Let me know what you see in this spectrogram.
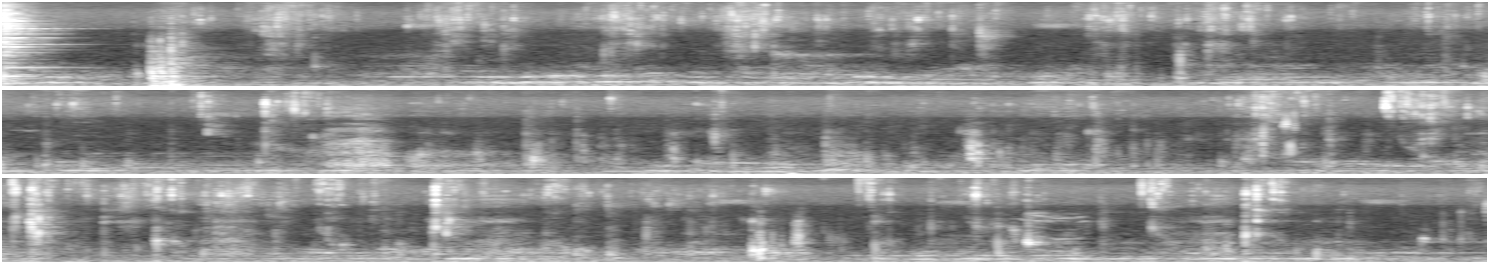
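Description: Close chewing and wet mouth sounds of someone eating rice and curry, with soft squishes and clicks as fingers mix the food on a metal plate. A sharper knock comes about a second in.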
